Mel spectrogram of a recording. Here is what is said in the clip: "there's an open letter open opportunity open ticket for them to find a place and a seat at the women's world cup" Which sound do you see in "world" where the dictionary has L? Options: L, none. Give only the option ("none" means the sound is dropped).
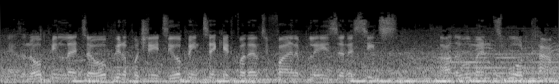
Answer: none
